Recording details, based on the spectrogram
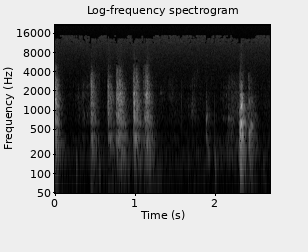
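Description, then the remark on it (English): A door is opened: a quick series of rattling clunks from the latch and handle, a brief pause, then a sharper knock as it swings free. No voices. “Open the door.”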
